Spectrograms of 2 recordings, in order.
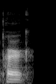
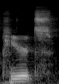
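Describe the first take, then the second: First: The word ends with a k sound. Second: The word ends with an s sound. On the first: "A lot of people call it the perk" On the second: "pronounced Pearce"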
